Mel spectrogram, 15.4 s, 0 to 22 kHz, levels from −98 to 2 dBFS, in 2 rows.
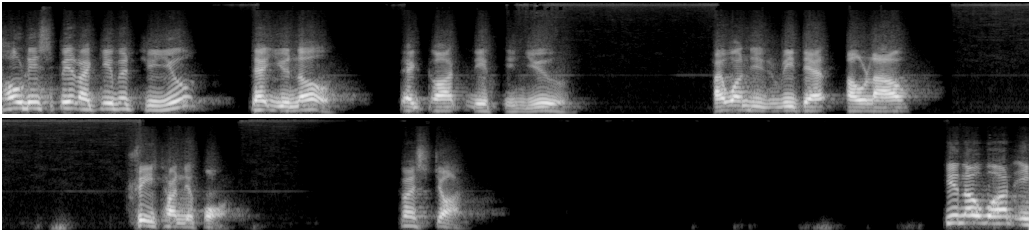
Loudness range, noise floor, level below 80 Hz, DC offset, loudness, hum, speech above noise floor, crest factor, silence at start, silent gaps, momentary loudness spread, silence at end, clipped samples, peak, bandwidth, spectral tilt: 12 LU; under -90 dBFS; -68 dBFS; under 0.1%; -17 LUFS; none; over 75 dB; 18 dB; 0 s; none; 10 LU; 0 s; under 0.1%; -2 dBFS; over 20 kHz; -6 dB/octave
